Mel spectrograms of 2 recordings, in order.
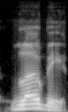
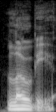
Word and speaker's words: Laube: Laube. Laube.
